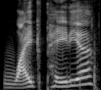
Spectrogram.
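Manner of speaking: slow "Wikipedia" as WIKE-pay-dee-a; baffled "Wikipedia", first syllable rhyming with bike; odd pronunciation. Retold or imitated. Streamer reading chat's claim, puzzled slow WIKE-pay-dee-a. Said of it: "technically pronounced".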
